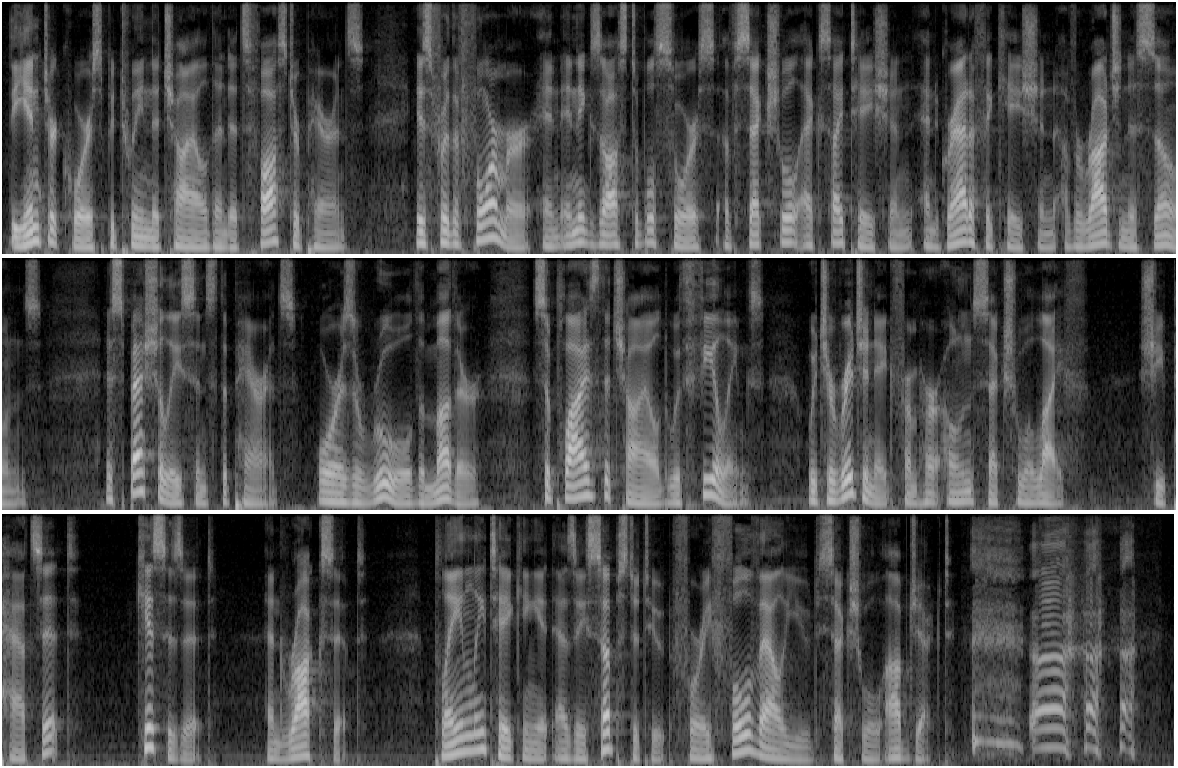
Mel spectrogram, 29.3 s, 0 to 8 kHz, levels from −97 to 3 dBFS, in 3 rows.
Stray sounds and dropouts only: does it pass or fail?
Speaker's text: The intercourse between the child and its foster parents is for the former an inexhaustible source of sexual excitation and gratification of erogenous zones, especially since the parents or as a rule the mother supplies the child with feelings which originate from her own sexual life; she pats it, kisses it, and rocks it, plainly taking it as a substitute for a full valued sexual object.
fail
